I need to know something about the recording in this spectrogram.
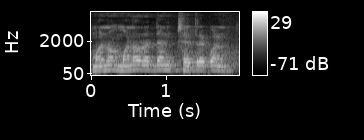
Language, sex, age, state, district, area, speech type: Gujarati, male, 60+, Gujarat, Valsad, urban, spontaneous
